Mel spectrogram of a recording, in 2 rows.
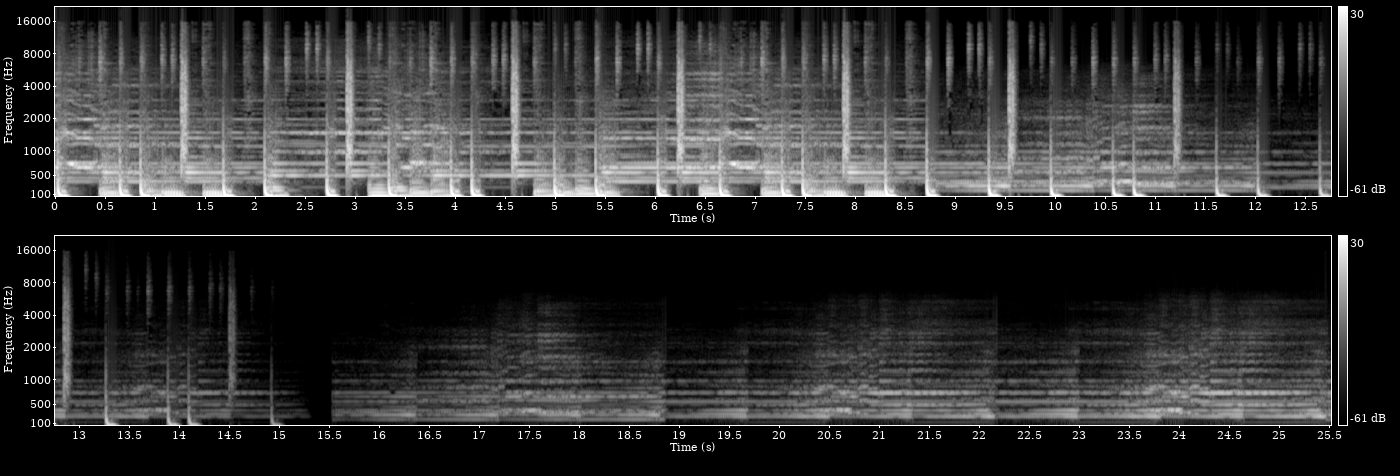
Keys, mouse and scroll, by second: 5.7 ctrl+[, 8.0 click, 8.6 alt+scroll up 1, 8.9 space, 9.1 click, 9.7 alt+scroll down 1, 10.0 space, 10.1 click, 17.4-19.3 drag.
